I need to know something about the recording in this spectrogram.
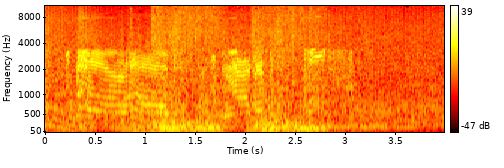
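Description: A small explosion bursts.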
